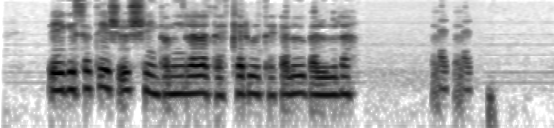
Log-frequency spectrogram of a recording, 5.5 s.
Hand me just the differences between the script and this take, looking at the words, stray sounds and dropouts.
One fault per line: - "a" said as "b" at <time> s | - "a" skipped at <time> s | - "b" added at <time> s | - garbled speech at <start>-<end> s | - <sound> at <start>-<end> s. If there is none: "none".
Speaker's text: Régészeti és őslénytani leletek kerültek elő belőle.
- laugh at 4.3-4.7 s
